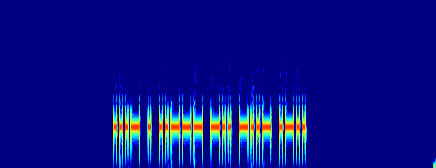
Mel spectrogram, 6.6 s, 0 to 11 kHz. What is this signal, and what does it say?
Morse code, heard as a keyed tone, about 28 wpm, 700 Hz. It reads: VE2DXL
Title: DXCC-100 Call Signs - 6 Characters - 28wpm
